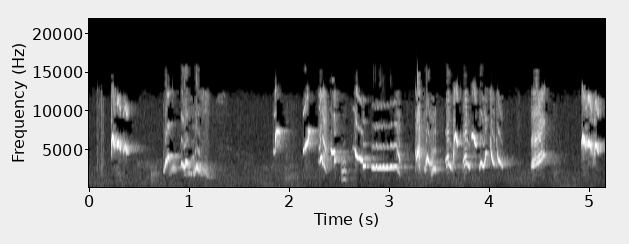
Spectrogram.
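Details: Oriental magpie-robin, kept as a songbird and played to provoke a caged bird to sing, giving a varied, rapid song of sharp whistles, chirps and harsh notes in quick bursts with short pauses.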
